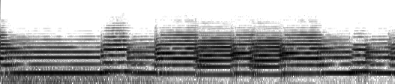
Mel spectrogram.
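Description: A trumpet-like brass tone playing a slow melody: one long held note, then a run of shorter notes stepping up and down about every half second.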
